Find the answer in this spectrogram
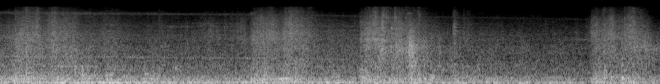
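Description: Empty freight wagons rolling past: a steady low rumble with bursts of clatter as the wheelsets cross rail joints, the level slowly dropping as the end of the train goes by.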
